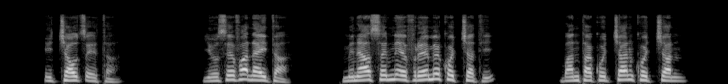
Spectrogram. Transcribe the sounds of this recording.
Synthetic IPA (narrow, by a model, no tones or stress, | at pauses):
ʔɪt͡ʃːɐwt͡sʼeːt̪ɐ | joːseːfɐnɐjt̪ɐ̰ | mɪnaːsɛnːɛɛfɾeːmɛkɔt͡ʃːɐt̪ɪ | bɐnt̪ːɐkɔt͡ʃːɐnkɔt͡ʃːɐn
